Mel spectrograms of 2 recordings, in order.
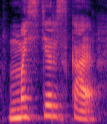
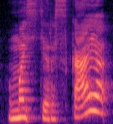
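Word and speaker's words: мастерская: work shop mr skye i is stressed here mystery sky don't forget to practice with me out loud and copy my pronunciation master sky a workshop and let's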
